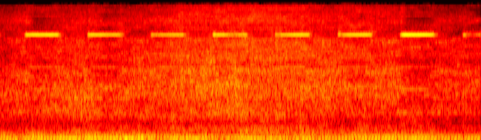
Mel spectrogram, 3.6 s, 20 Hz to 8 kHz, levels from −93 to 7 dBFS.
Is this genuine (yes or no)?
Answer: no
